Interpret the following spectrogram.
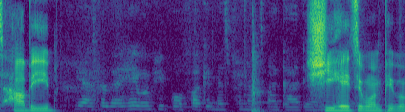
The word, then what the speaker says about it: Khabib: khabib habib nur number madoff i always say khabib i don't know why i say that and my wife corrects me all the time it's hobbie she hates it when people mispronounce her name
